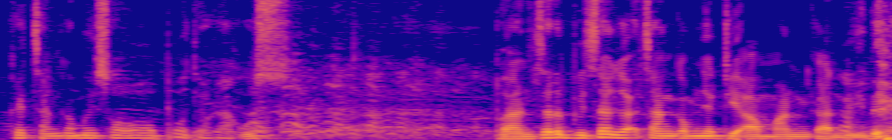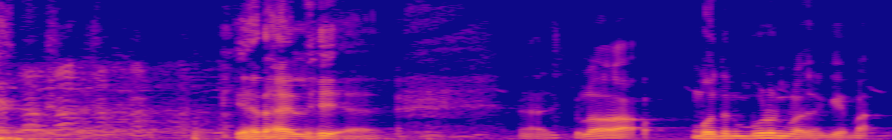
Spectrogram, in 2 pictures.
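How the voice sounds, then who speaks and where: Brief: male Islamic preacher, comic sermon delivery, playful and storytelling, steady mid-range voice. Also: medium pitch, normal speed, vocal fry, pauses often, a crowd in the background. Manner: joking, mixes Javanese with Indonesian, acts out the people in his stories. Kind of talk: humorous sermon at a religious gathering.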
